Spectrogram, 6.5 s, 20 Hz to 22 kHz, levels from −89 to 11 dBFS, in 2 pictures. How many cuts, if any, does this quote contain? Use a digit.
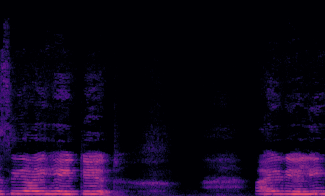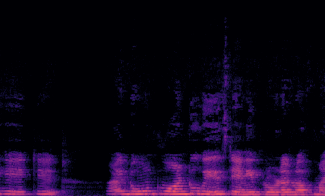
0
